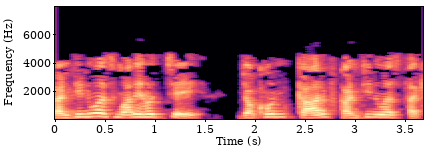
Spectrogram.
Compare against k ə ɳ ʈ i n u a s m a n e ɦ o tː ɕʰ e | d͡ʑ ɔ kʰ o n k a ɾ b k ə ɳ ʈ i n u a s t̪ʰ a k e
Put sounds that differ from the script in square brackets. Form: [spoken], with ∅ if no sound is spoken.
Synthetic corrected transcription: k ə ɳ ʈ i n u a s m a n e ɦ o tː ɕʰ e | d͡ʑ ɔ kʰ o n k a ɾ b k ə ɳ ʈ i n u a s t̪ʰ a k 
